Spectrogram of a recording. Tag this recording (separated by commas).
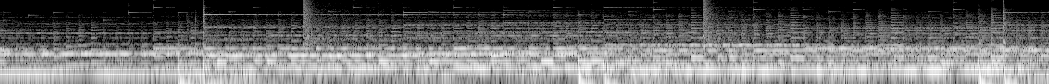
Music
